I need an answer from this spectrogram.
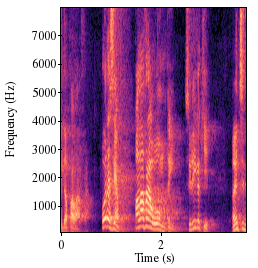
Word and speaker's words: ontem: ontem não eu falo ontem então vejam Eu estou estudando o quê fonologia Eu estou estudando fonologia então aqui esse em é pronunciado assim ontem beleza palavra também a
